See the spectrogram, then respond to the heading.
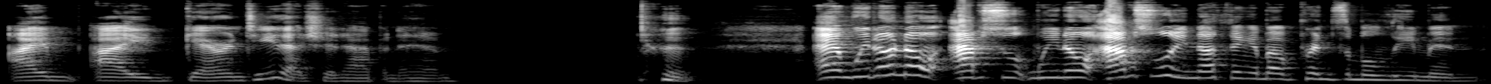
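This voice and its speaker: A woman's voice: medium pitch, sing-song, moderate pace, pushed and bright. A woman giving casual, sarcastic commentary as she reads a book aloud, blunt and exasperated, swearing freely. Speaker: host reading a book aloud and critiquing it. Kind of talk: casual commentary mixed with mocking read-aloud.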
